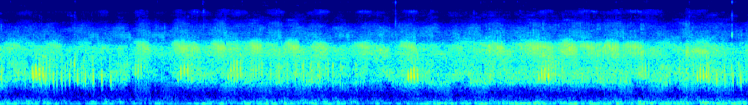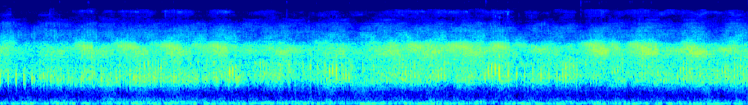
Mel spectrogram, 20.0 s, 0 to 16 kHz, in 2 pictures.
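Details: Rice-paddy frog chorus among lotus fields in Echizen, Fukui Prefecture, June 2021; an unbroken rattling, croaking mass of many callers, punctuated by brighter notes every couple of seconds.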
